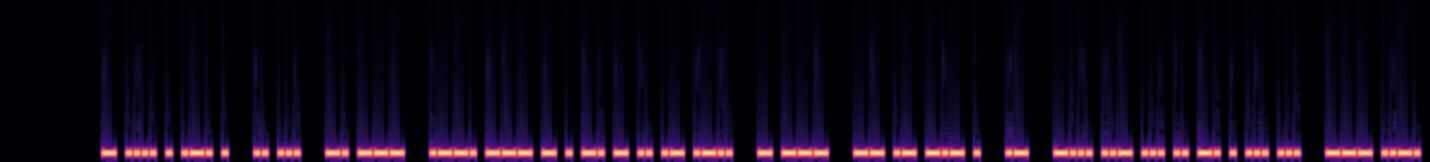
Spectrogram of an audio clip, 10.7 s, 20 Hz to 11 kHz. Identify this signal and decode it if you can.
Morse code, heard as a keyed tone, about 40 wpm, 700 Hz. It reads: THERE IS NO POTENTIAL TO MAKE A BUSINESS OF
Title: Sentences from Top 1000 Words - Review Part 4 - 40wpm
